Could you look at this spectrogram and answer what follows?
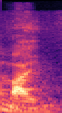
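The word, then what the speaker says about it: מים: 마임.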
